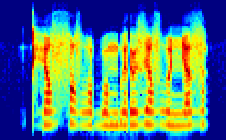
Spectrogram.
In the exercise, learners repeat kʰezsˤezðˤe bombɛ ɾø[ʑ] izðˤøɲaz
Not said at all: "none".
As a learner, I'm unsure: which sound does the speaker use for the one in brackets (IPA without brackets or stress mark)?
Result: z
